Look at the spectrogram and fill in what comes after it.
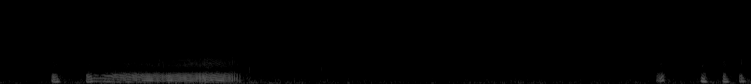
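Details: A cat napping on its owner after running in from the rain gives short snorts and one long, loud, fluttering snore, then a quiet pause before more brief snorts: snoring.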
